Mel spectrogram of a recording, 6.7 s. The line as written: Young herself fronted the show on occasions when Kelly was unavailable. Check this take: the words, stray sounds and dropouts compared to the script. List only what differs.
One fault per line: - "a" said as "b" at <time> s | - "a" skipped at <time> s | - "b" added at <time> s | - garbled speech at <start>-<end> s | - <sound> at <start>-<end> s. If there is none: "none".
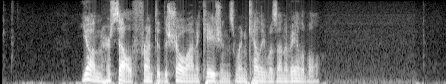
none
